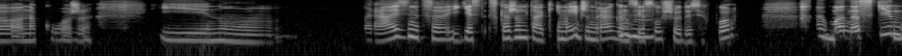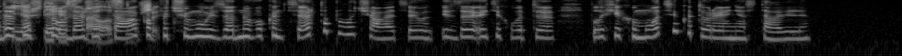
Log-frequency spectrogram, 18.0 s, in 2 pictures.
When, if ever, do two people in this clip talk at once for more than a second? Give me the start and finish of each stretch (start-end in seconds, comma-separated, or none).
8.9-10.6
